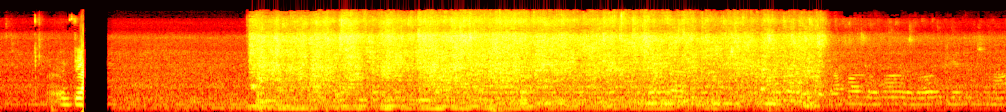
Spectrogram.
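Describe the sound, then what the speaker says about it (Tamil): A bucket of water pours out in one steady, loud rush lasting about six seconds, following a brief knock, during home treatment of aquarium fish for lice and anchor worm. "ஸோ இன்னும் ஒரு பக்கெட் தண்ணி ஊற்றணும்."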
